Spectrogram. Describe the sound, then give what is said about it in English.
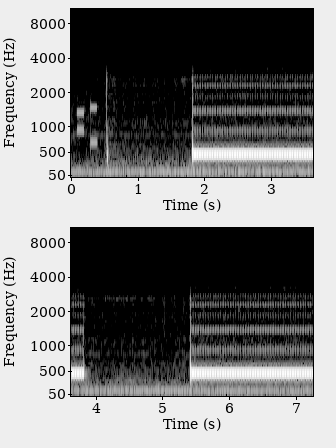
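A few quick keypad beeps as a number is dialed on a mobile phone, a click, then a steady ringing tone sounds twice in long two-second bursts with a pause between, over a low constant hum. “And we see the figure we've been following dump two heavy luggage bags he's been carrying at his feet, reach into his trench coat, pull out his phone, and make another call.”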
